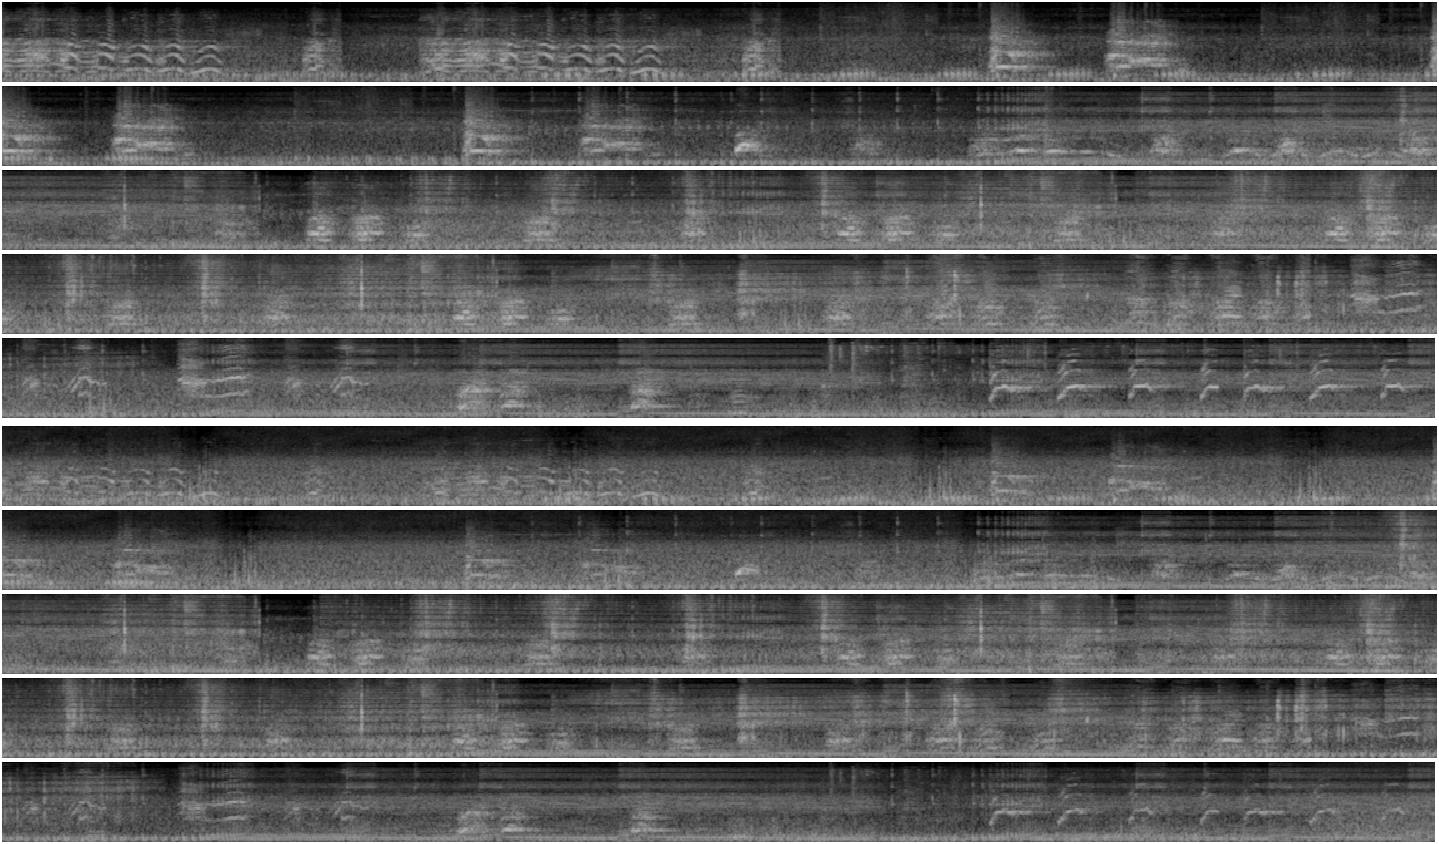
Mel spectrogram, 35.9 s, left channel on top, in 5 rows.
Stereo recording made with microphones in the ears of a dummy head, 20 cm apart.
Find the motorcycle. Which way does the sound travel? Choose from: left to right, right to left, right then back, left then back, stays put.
stays put.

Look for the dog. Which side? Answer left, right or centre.
left.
